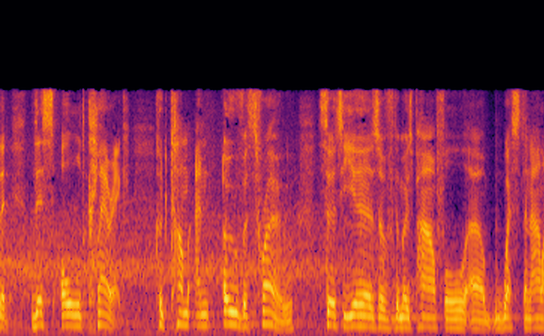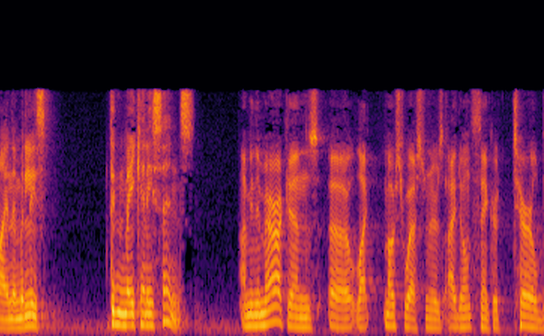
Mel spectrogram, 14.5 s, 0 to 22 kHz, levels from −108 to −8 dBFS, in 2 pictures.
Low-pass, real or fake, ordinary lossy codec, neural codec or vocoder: 7.2 kHz; real; MP3, 48 kbps; none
